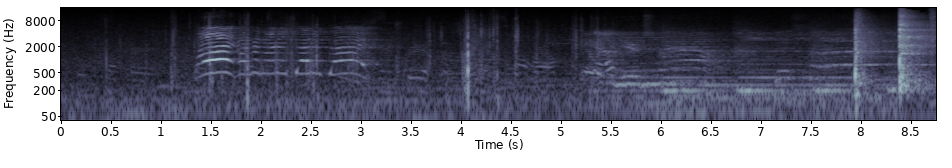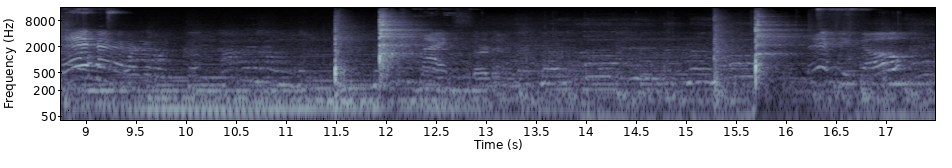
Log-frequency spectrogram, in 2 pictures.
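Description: Background music with singing comes in about a third of the way through. Over it, a softball bat cracks against the ball three times, each hit about four seconds apart, with a second sharp knock just after each one.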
